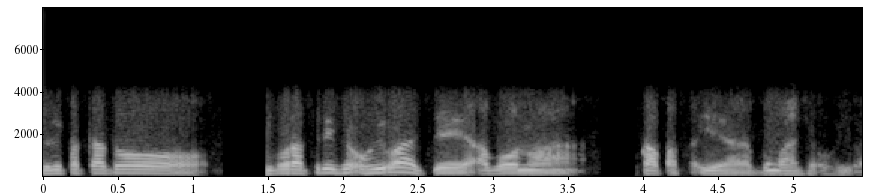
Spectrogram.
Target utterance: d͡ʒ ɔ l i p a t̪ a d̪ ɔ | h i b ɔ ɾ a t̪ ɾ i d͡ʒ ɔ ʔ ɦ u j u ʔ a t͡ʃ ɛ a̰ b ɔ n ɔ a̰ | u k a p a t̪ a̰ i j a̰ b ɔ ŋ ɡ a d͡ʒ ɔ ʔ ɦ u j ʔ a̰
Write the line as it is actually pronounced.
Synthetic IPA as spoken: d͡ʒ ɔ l i p a t̪ a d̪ ɔ | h i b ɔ ɾ a t̪ ɾ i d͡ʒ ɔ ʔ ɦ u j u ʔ a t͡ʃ ɛ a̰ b ɔ n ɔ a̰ | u k a p a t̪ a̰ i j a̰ b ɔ ŋ ɡ a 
